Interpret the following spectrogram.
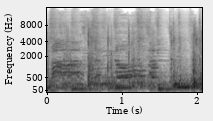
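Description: Upbeat Latin-tinged rock-and-roll band music with a bossa nova beat, in an instrumental passage between sung lines, with hand percussion and a melodic riff.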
